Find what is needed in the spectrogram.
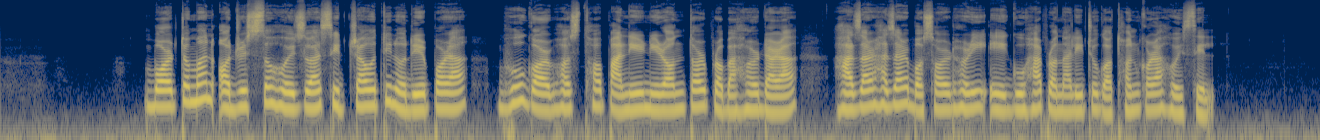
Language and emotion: Assamese, neutral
